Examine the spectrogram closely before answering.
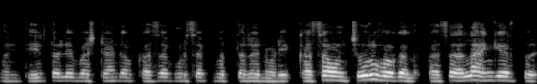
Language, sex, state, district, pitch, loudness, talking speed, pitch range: Kannada, male, Karnataka, Shimoga, 165 Hz, -16 LUFS, 180 wpm, 155-180 Hz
